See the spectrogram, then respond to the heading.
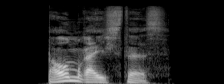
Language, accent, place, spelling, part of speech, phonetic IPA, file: German, Germany, Berlin, baumreichstes, adjective, [ˈbaʊ̯mʁaɪ̯çstəs], De-baumreichstes.ogg
- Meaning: strong/mixed nominative/accusative neuter singular superlative degree of baumreich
